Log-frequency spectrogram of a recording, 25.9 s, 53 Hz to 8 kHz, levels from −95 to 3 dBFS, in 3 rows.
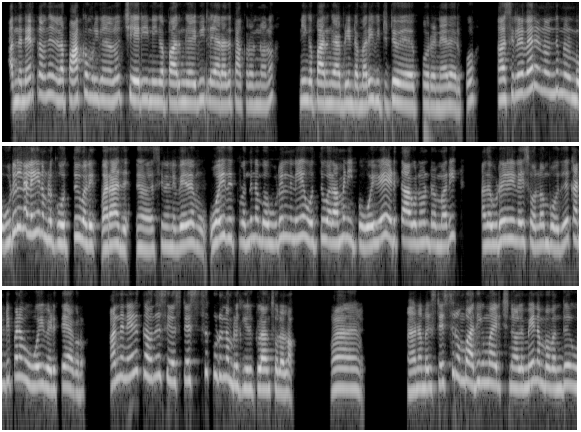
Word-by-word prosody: அந்த 230 +3 0
நேரத்துல 275 +4 +1
வந்து 285 +1 -2
எல்லாம் 240 0 0
பார்க்க 260 +5 +5
முடியலைனாலும். 250 0 -2
சரி 240 -3 +4
நீங்கப் 225 -1 -1
பாருங்க 220 0 +3 0.2
வீட்டுல 235 -1 -3
யாராவது 205 0 0
பார்க்கறோம்னாலும், 205 +3 -6 0.4
நீங்கப் 235 -2 -1
பாருங்க 215 0 +3
அப்படின்ற 205 0 -1
மாரி 200 +4 +1
விட்டுட்டு 220 +1 0 0.4
போற 200 -2 -3
நேரம் 195 +1 0
இருக்கும். 210 +7 -7 0.4
ஆனா 250 +1 +4
சில 290 +2 +1
நேரம் 360 -1 +3
வந்து 310 +2 -4
நம்ம 255 -5 0
உடல்நிலையை 370 0 +4
நமக்கு 270 -5 0
ஒத்து 240 +7 -3
வழி 235 -3 +5 0.2
வராது. 230 -1 +4 0.5
சில 235 - -7
நிவே 225 +3 +3 0.5
ஓய்வுக்கு 285 -1 +2
வந்து 275 +4 -3
நம்ம 260 -3 0
உடல்நிலையை 300 +2 -2
ஒத்து 255 +3 -6
வராமல் 255 +4 +1
நீ - - -3
இப்போ 230 0 -1
ஓய்வே 255 +7 +3
எடுத்தாகணுன்ற 255 -2 0
மாதிரி 260 +8 -2 0.4
அந்த 230 +1 0
உடல்நிலை 270 +1 +2
சொல்லும்போது, 230 -1 -1 0.2
கண்டிப்பா 305 +6 -3
நம்ம 320 -5 -2
ஓய்வு 260 -1 +2
எடுத்தே 235 +3 -2
ஆகணும். 200 -2 -8 0.4
அந்த 320 +5 +1
நேரத்துல 405 +2 -1
வந்து 360 +2 -2
சில 315 - -1
ஸ்ட்ரெஸ் 310 +6 -5
கூட 370 -1 -3
நம்மளுக்கு 265 -7 -1
இருக்கலாம்னு 230 0 +1
சொல்லலாம். 205 -2 -1 1.7
ஆனா 210 - +1
நமக்கு 240 0 -1
ஸ்ட்ரெஸ் 275 +2 -3
ரொம்ப 315 -2 0
அதிகமா 290 +2 -2
ஆயிடுச்சுனாலுமே, 255 0 -1
நம்ம 275 -3 -2
வந்து 240 +3 -1
245 Hz, 155 wpm, -23 LUFS, 230-285 Hz, 1.7 s, பார்க்க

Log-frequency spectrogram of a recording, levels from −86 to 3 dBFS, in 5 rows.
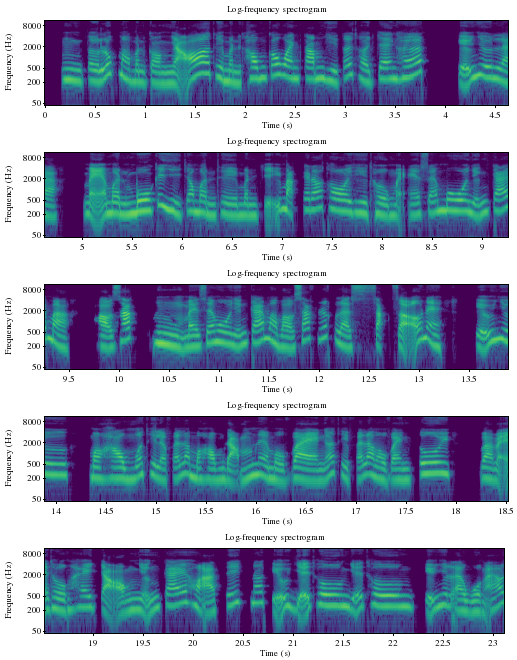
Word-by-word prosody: Ừm, 235 -2 -3
từ 220 0 -3
lúc 335 +11 -1
mà 275 -5 -1
mình 210 -2 -5
còn 190 -1 -3
nhỏ 185 - +6
á 365 - +8
thì 270 - -3
mình 210 -3 -2
không 260 +5 0
có 310 - +3
quan 285 -5 +1
tâm 255 0 +2
gì 225 -4 -4
tới 300 +9 -5
thời 225 -7 -4
trang 250 +4 -2
hết. 290 +10 +1 0.3
Kiểu - - +1
như 290 -2 0
là, 200 -9 0 0.3
mẹ 210 - +5
mình 210 -1 0
mua 250 +2 +5
cái 355 +5 -1
gì 240 -7 -1
cho 245 +4 -3
mình 220 -5 -3
thì 190 -1 -5
mình 190 0 -5
chỉ 340 - -6
mặc - - +1
cái 270 - -4
đó 285 +2 +1
thôi 260 -5 0
thì 220 -1 -3
thường 190 -2 -5
mẹ 195 +1 -4
sẽ 225 +2 -5
mua 255 0 +1
những 215 0 -4
cái 255 +4 +1
mà 275 - +2 0.3
màu 195 -3 +6
sắc. 295 - +7
Ừm, 220 -7 0
mẹ 195 +1 +2
sẽ 250 +5 -1
mua 260 -2 0
những 215 +1 -4
cái 260 +3 +3
mà 295 -6 0
màu 185 -3 -1
sắc 305 - 0
rất 335 -1 -7
là 210 -6 +1
sặc 185 - -2
sỡ 430 -8 +5
nè, 210 - +2 0.3
kiểu - - -1
như, 260 -5 -1 0.2
màu 205 -1 0
hồng 200 0 -1
á 235 - -1
thì 255 - -6
là 185 -4 -1
phải 200 +2 -4
là 275 - -1
màu 195 -6 -3
hồng 185 0 -2
đậm 220 +7 +1
nè, 240 -4 -1
màu 180 -4 -3
vàng 175 -1 +4
á 265 - -1
thì 215 -5 -7
phải 195 - -1
là 260 -2 +3
màu 190 -3 -3
vàng 180 0 -2
tươi 275 +5 +1 0.3
và 200 -2 +2
mẹ 200 +3 +2
thường 210 -3 -2
hay 245 +3 -2
chọn 200 +5 +2
những 200 +3 -4
cái 285 +5 +3
họa 315 - +4
tiết 315 +5 -5
nó, 320 0 -3
kiểu, 450 +2 -2
dễ - - +2
thương, 275 -3 +1
dễ - - -2
thương, 260 -2 0
kiểu - - -1
như 275 +3 -3
là, 200 - 0
quần 185 -1 -3
áo 275 +7 0
240 Hz, 265 wpm, -23 LUFS, 200-275 Hz, 0.3 s, á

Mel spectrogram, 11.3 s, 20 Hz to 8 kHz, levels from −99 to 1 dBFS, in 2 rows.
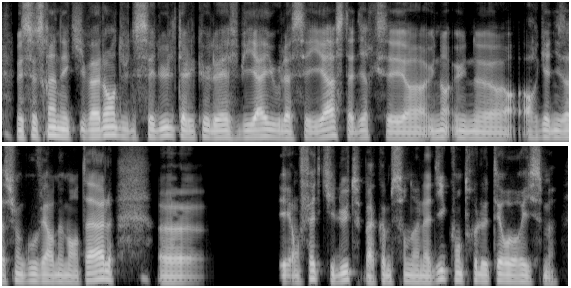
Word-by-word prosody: Mais - - +2
ce - - +4
serait 125 - +3
un 115 - +4
équivalent 100 +4 +3
d'une 105 -5 -4
cellule 105 +6 +1
telle 90 -3 +1
que 100 - -5
le 95 0 +2
FBI 95 +4 +2
ou 95 - -1
la 90 -1 +2
CIA. 95 +7 +2
C'est-à-dire 95 +4 -2
que - - -9
c'est, 85 -2 +1
heu, 80 -2 +1
une 95 +2 -1
une, 90 -1 -2
heu, 80 -2 0 0.2
organisation 95 +2 -2
gouvernementale, 95 +4 +1 0.5
heu, 80 -1 -1 0.7
et 90 0 -2
en 85 - -5
fait 120 +9 -1
qui 105 - -5
lutte, 110 +5 -1
bah, - - -1
comme 90 -3 -4
son 90 - -2
nom 90 -1 -1
l'indique 115 +10 -2
contre 105 -1 -4
le 95 -1 0
terrorisme 90 -6 -1
95 Hz, 195 wpm, -24 LUFS, 85-100 Hz, 0.7 s, ce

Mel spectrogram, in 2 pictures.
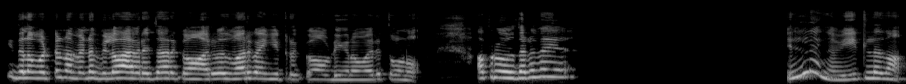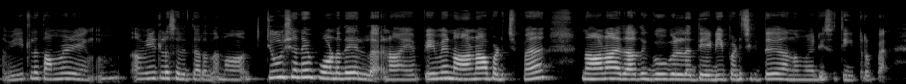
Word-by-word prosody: இதில 295 0 +3
மட்டும் 315 +3 -2
நம்ம 275 -2 0
என்ன 290 0 +1
பிலோ 280 +2 +5
அவரேஜ்ஜா 270 0 +1
இருக்கோம். 250 -2 +1
60 260 +1 +1
மார்க் 275 +2 +3
வாங்கிட்டு 245 -2 -6
இருக்கோம் 225 0 -6
அப்டிங்கிற 215 -1 -6
மாரி 235 +3 -5
தோணும். 205 -3 -7 0.6
அப்புறம் 310 0 +3
ஒரு 290 - +3
தடவ 330 +4 +1 2.5
இல்லங்க 300 - -1
வீட்ல 255 +6 -3
தான். 245 +1 -2
வீட்ல 245 +6 -7
தமிழ், 260 +2 -2
எங் 220 - -13
ம். 285 +2 -11 0.4
வீட்ல 285 0 -2
சொல்லி 245 -3 -3
தர்றது 215 -1 -7
தான். 240 - -8
நான் 215 +2 -7 0.2
டியூஷன்னே 335 +1 +2
போனதே 270 -1 +3
இல்ல. 225 -3 -2 0.2
நான் 220 0 -2
எப்பயுமே 255 +4 -1
நானா 245 +2 +5
படிச்சுப்பேன். 245 +4 -1 0.5
நானா 250 +2 +7
ஏதாவது 240 +1 +2
Googleல 240 -1 +1
தேடி 220 0 0
படிச்சுக்கிட்டு 245 0 -3
அந்த 220 -1 -6
மாரி 215 0 -6
சுத்திக்கிட்டு 215 -5 -11
இருப்பேன். - - -12
255 Hz, 150 wpm, -24 LUFS, 235-280 Hz, 2.5 s, நானா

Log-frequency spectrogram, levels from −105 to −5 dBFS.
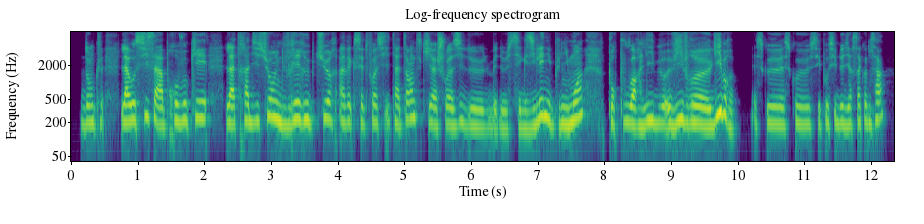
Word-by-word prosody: Donc, 200 +1 -4 0.3
là, 205 0 +6
aussi, 225 +4 +1
ça 235 -6 +4
a 180 - +3
provoqué, 220 +4 -1 0.3
la 195 -1 +6
tradition, 210 +5 0
une 215 -5 +4
vraie 195 +6 +3
rupture 225 +1 -1
avec 205 -1 -3
cette 195 -3 -6
fois-ci 200 +1 -5
ta 195 -2 -2
tante 230 +6 -1
qui 205 -4 -4
a 185 - +2
choisi 185 +2 -2
de, 170 -2 -2
beh, 155 - -7
de 155 0 -5
s'exiler 160 +8 -1
ni 245 -3 +4
plus 180 +1 -7
ni 190 -1 +2
moins 235 +7 +4 0.4
pour 195 -2 -4
pouvoir 190 -4 +2
lib 200 +2 +1
heu, 195 - 0
vivre 195 -1 +3
libre. 260 - +6 0.3
Est-ce 185 -4 -10
que, 190 -1 -2
est-ce 180 -1 -6
que 185 -1 -4
c'est 185 +1 -9
possible 190 +1 -6
de 195 - 0
dire 185 0 -4
ça 200 - -3
comme 210 -2 -5
ça? 225 +6 -1
200 Hz, 215 wpm, -24 LUFS, 185-220 Hz, 0.4 s, là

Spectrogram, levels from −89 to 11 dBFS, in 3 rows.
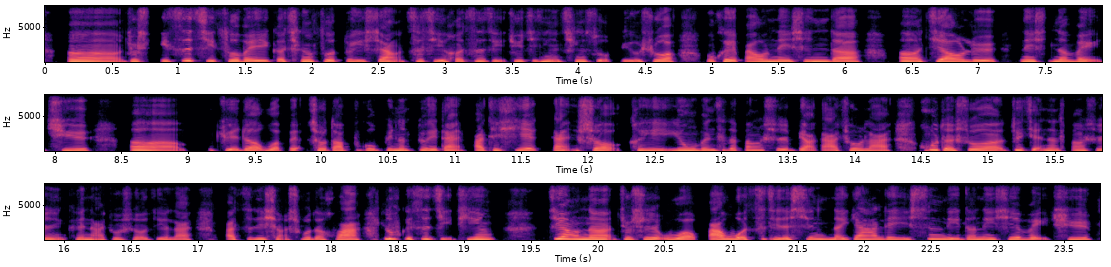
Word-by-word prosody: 呃， 180 -5 +4
就 230 - -1
是 230 - -6
以 180 - -2
自 320 - +2
己 320 - -2
作 190 -2 +2
为 180 -1 +4
一 - - +3
个 170 -2 -2
倾 205 +4 +2
诉 195 -1 +1
的 - - -13
对 190 -2 -2
象， 195 +1 -1
自 240 - -4
己 190 -7 0
和 180 0 -2
自 255 +6 -3
己 - - -5
去 185 - -2
进 175 0 -8
行 175 0 +2
倾 200 +1 -1
诉。 180 -2 -4
比 165 - -7
如 160 - -1
说 185 -2 +1 0.2
我 170 - -3
可 215 - +3
以 195 - +5
把 195 - -1
我 185 - +4
内 195 -2 +4
心 195 0 +3
的， 170 -1 +2 0.3
呃， 175 -1 +4
焦 215 -1 +3
虑、 190 -4 +3
内 210 -1 +4
心 205 +1 -5
的 195 - +3
委 190 -2 0
屈， 210 +2 -2 0.3
呃， 175 -5 +2 0.3
觉 180 -4 0
得 185 0 +1
我 180 -2 0
被 215 - -4
受 215 - 0
到 190 -2 0
不 185 +3 -17
公 215 -2 -2
平 200 -2 0
的 185 - +4
对 195 0 -1
待， 175 0 -1
把 170 - +2
这 185 - -4
些 240 +1 -1
感 200 -2 -2
受 205 -1 -1
可 210 - -2
以 210 -1 -1
用 210 -2 +4
文 170 -2 +1
字 230 - -7
的 220 - -1
方 235 +1 -3
式 200 -6 -3
表 185 -3 -2
达 - - -3
出 225 +3 -2
来。 190 - -1 0.2
或 300 - +2
者 225 -9 +3
说 190 0 +1
最 265 - 0
简 215 - -4
单 175 0 +1
的 175 - -12
方 185 0 -1
式， 185 -2 -1
你 170 - -4
可 190 - -10
以 - - +1
拿 185 -1 0
出 195 +1 -5
手 140 -7 -6
机 170 +3 -5
来 150 +5 -4 0.2
把 - - 0
自 205 - -9
己 190 - +2
想 - - -5
说 215 - -4
的 165 - -2
话 195 -1 +2 0.2
录 295 0 +5
给 170 - +4
自 275 - 0
己 245 - -8
听。 225 -1 +1 0.4
这 315 - +5
样 270 -7 +6
呢， 200 -2 +6
就 235 - -2
是 220 -2 +1
我 185 -5 +2
把 250 - +5
我 260 -4 +3
自 265 - -11
己 220 -7 -2
的 170 - +2
心 260 +7 -2
里 - - -2
的 180 - +1
压 240 0 +1
力， 240 -3 -2
心 280 +4 -1
里 165 -6 +1
的 195 +2 -2
那 220 -3 +1
些 240 +4 -1
委 190 -2 -3
屈 215 -1 -3
195 Hz, 320 characters per minute, -23 LUFS, 180-220 Hz, 0.4 s, 样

